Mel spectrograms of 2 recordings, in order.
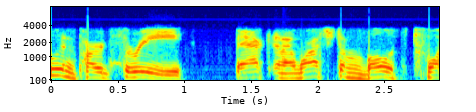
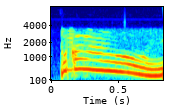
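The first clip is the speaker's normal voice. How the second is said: high, punchy boom; mock boom. Telling of the scary scene, high playful boom. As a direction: pop the word like a jump scare. Babysitter grabs him, retold.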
